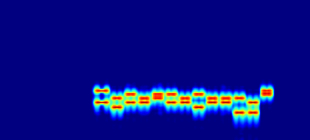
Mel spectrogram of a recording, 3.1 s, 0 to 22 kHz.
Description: Multi-frequency trunk signalling (R1, as on North American trunks), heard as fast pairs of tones, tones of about 70 ms. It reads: KP 59609686642 ST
